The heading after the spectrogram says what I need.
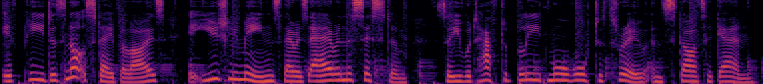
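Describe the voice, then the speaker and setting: A woman's voice: medium pitch, lively intonation, darkish tone. Woman narrating a training film over music. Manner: measured, step-by-step instructional delivery. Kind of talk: scripted instructional narration.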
